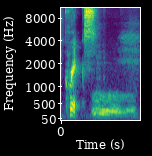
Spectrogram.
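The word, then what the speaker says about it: Cryx: And then the other one that I have an army for is cricks. And I always remember the name Cricks because it rhymes with dirty tricks.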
